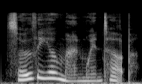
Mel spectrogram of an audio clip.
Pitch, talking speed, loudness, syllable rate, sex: 210 Hz, 250 wpm, -16 LUFS, 4.8 syllables/s, female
